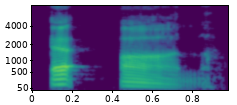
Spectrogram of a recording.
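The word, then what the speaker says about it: ἐάν: have a on Epsilon Alpha is not a diff thong and so we treat them as separate vowel sounds EA so we have e an another example is you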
